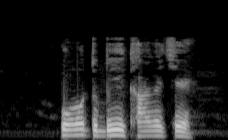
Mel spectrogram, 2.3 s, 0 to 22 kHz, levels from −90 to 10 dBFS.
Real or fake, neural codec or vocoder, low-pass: fake; vocoder, 22.05 kHz, 80 mel bands, Vocos; 7.2 kHz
